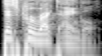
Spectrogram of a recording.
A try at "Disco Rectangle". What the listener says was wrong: Disco rectangle. It's 2 words. disco rectangle. There's only one R, so it's not correct.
